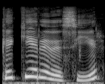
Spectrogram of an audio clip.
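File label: Spanish, what does X mean, female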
